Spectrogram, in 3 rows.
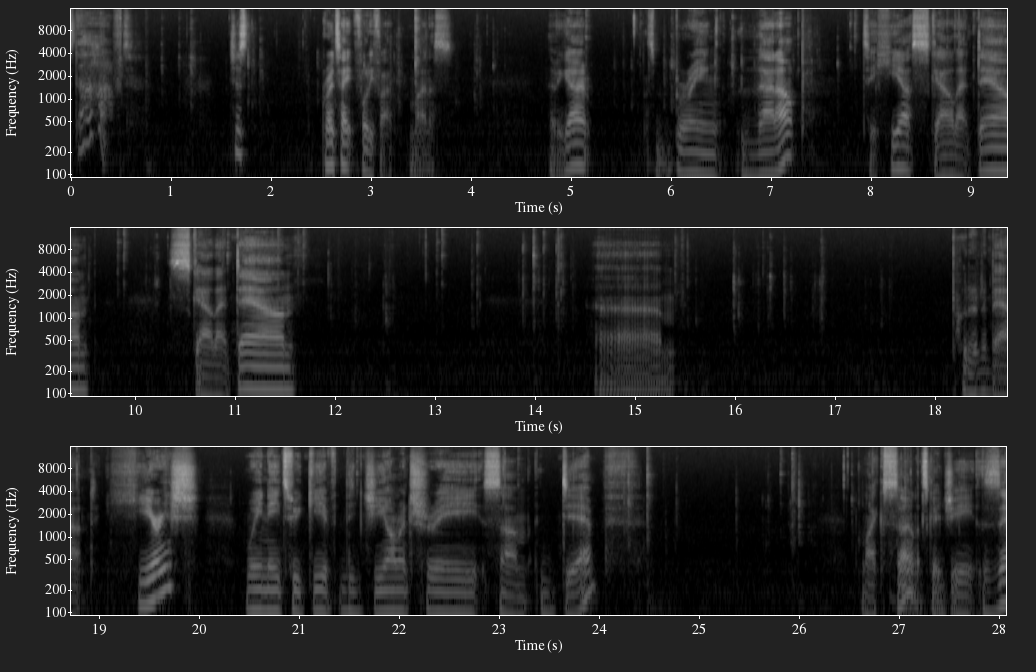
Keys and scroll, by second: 1.4 KP_3, 2.7 r, 6.1 g, 8.1 s, 10.2 s, 16.3 KP_3, 16.9 KP_1, 17.5 g, 27.2 g.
